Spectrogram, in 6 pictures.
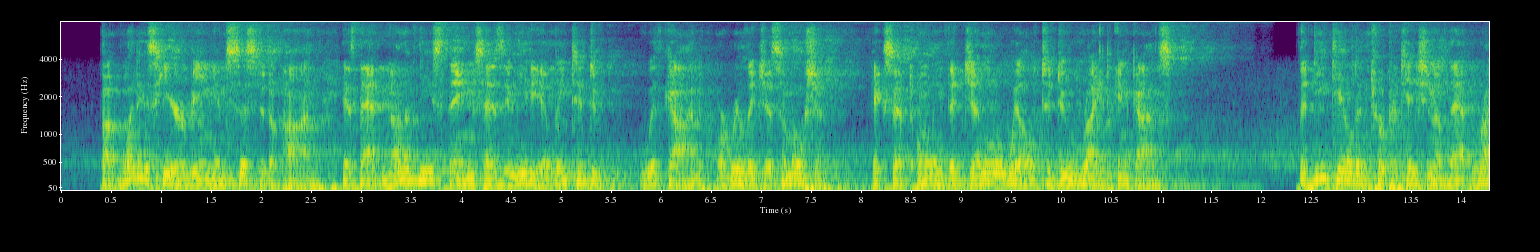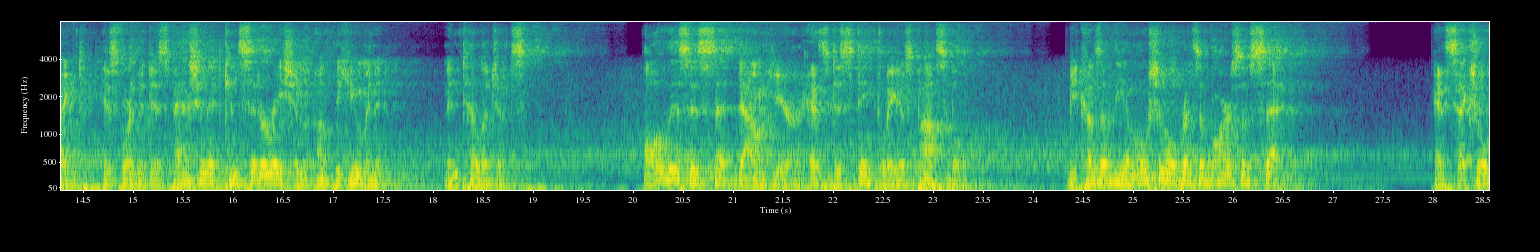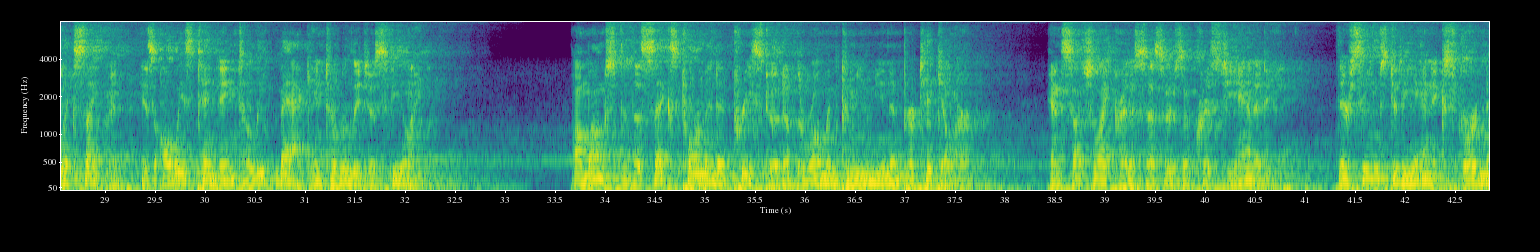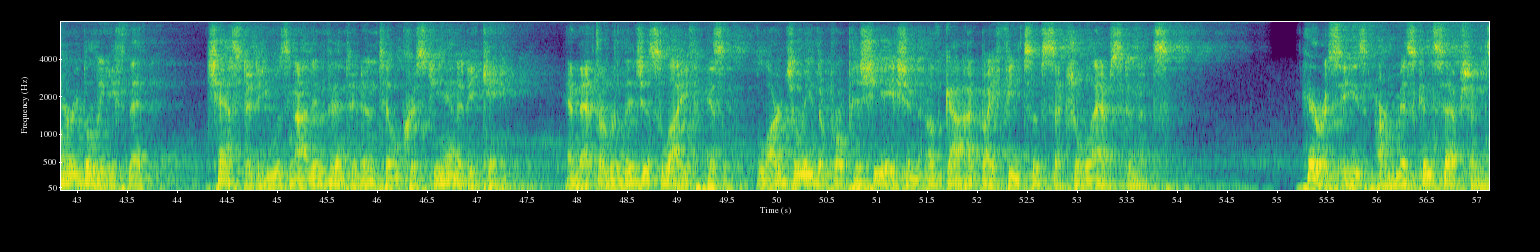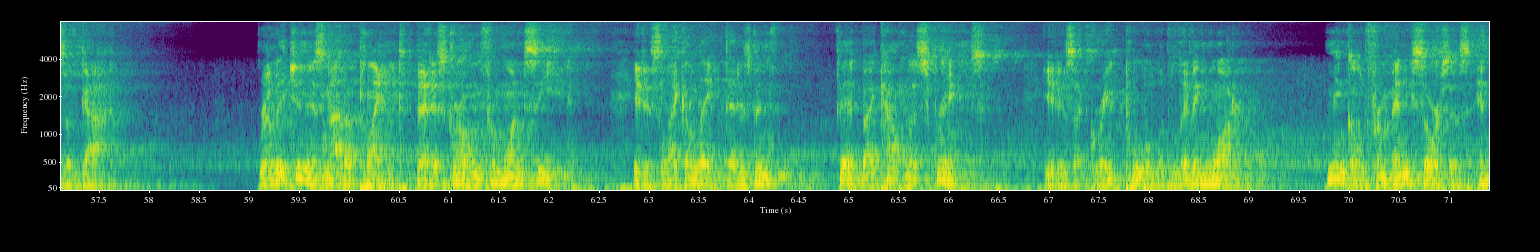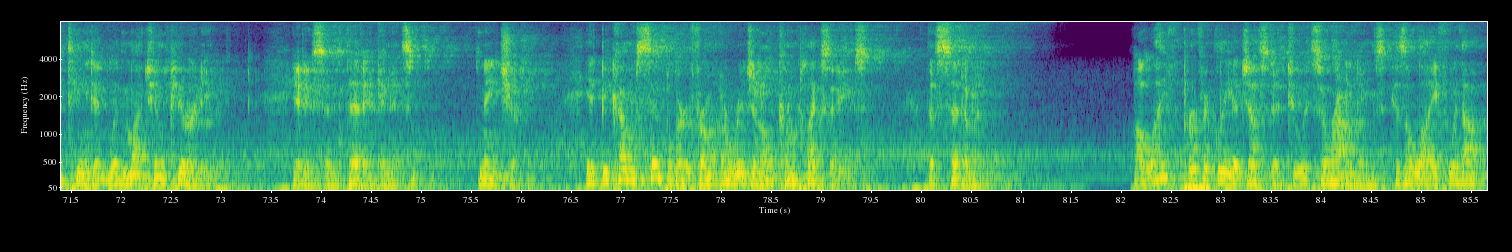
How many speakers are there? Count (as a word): one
